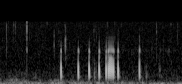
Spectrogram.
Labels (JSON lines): {"label": "biophony, knock croak", "recorder": "SoundTrap 300"}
